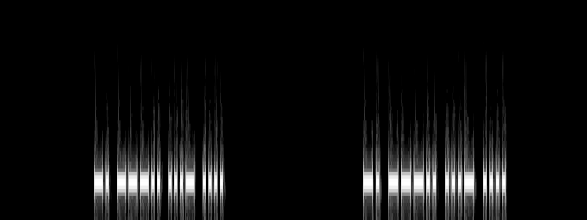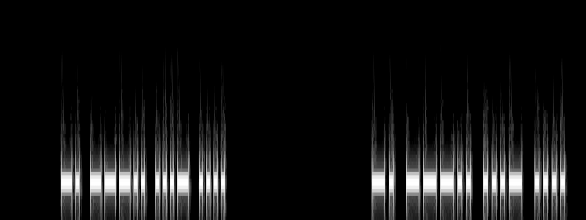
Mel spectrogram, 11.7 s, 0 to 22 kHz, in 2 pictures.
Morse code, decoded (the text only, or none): N8VH N8VH N8VH N8VH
